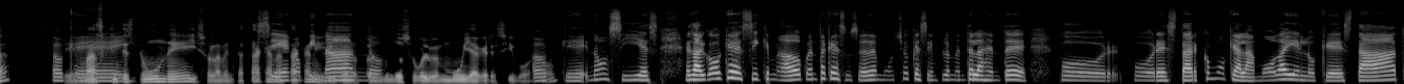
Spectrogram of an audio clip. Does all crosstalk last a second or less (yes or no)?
no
